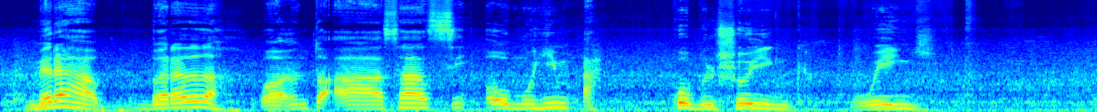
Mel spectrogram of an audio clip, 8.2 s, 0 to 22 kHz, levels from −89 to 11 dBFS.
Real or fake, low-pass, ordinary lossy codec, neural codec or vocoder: real; none; none; none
